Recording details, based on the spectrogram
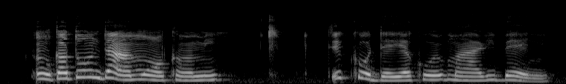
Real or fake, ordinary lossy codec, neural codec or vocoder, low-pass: real; MP3, 64 kbps; none; 10.8 kHz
